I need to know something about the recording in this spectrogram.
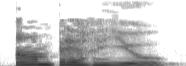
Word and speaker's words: impériaux: Les restaurateurs versus impériaux. I would just spell it as imperial.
